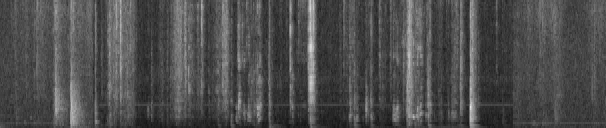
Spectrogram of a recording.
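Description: Cardboard rustles and thumps as a box is opened.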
